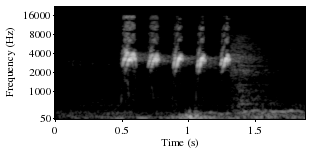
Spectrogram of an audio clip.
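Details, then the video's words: Five crisp, evenly spaced high notes in quick succession, each slightly lower than the last, from a greater green leafbird getting ready to compete in a singing contest. "Cucak HIJAU siap diajak LOMBA"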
